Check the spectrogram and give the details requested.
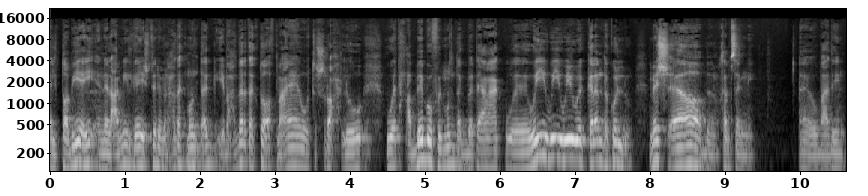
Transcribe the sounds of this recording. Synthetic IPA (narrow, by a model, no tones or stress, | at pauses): ʔet̪ˤːɑbiːʕiʔenːelʕa̰miːlɡæːjːeʃt̪eɾimenħad̪ːækmont̪æɡjḛʔæħɑd̪ˤɾet̪ɑk̚t̪oːʔæfma̰ʕaːwet̪e̥ʃɾˤɑħloːwet̪ħa̰bːebofilmont̪æɡ̚bet̪aːʕakwewiːwiːwiːwekːælæːmd̪ækolːo | meʃʔæːbxæmsæɡniː | ʔæwebaʕd̪eːn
